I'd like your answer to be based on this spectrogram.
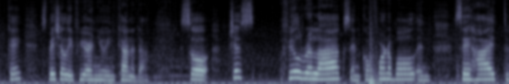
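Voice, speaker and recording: A woman's voice: a little high, a little mellow, slight background noise. A middle-aged woman from the Philippines with a Filipino accent, giving casual advice to camera in an earnest way, often checking in with "okay?". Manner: earnest, repeats herself, keeps asking "okay?".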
